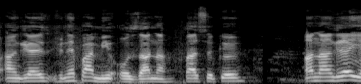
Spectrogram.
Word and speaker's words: Hosanna: Ce n'est pas Oziana, c'est hosan. Hosanna.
